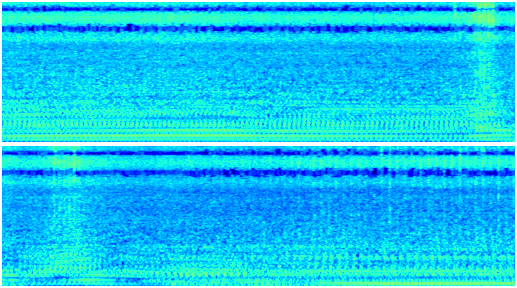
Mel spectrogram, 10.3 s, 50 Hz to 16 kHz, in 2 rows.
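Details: 1979 Chevy C30 V8 first run after eight years sitting: steady low idle with a short throttle blip that settles back, no clear fault; owner notes power steering not working and exhaust leaks.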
